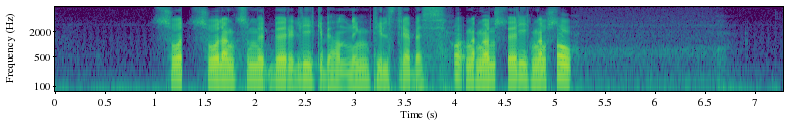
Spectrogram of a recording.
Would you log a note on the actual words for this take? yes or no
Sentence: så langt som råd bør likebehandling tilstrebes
yes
